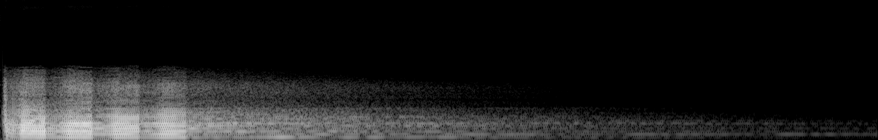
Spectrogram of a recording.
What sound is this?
Fart Attack
Huge fart FX recorded from real fart just for fun. It has a little side-chain for more pumping!
Enjoy!
ambient, atmospheric, cinema, fart, farts, field-recording, fx, sample, sound-effect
